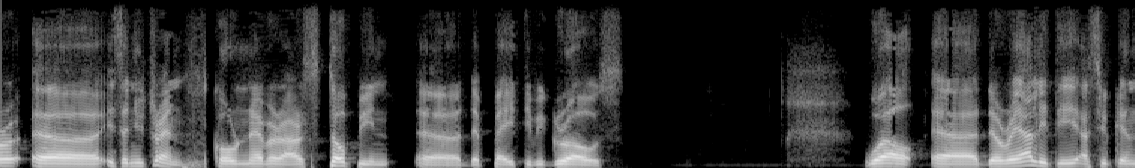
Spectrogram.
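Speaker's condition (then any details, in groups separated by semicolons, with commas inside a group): No condition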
